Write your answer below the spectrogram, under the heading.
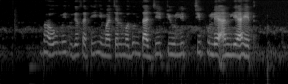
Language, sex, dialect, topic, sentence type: Marathi, female, Varhadi, agriculture, statement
